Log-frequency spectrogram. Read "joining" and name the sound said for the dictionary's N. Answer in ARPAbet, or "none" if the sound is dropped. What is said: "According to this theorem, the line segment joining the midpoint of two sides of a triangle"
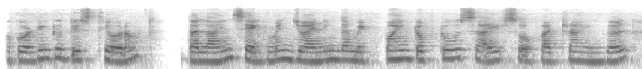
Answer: N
